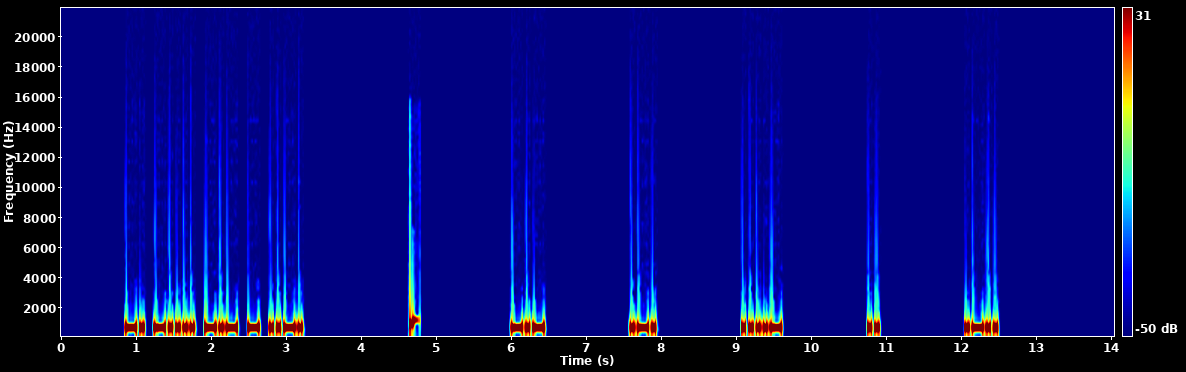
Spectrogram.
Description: Morse code, heard as a keyed tone, about 25 wpm, spaced as for 11 wpm, 700 Hz. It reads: N6KTF KR4IL
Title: USA Call Signs - 8x Character Spacing - 25wpm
